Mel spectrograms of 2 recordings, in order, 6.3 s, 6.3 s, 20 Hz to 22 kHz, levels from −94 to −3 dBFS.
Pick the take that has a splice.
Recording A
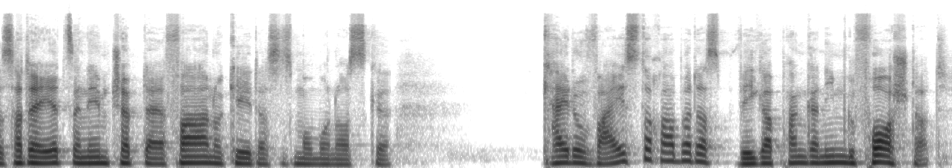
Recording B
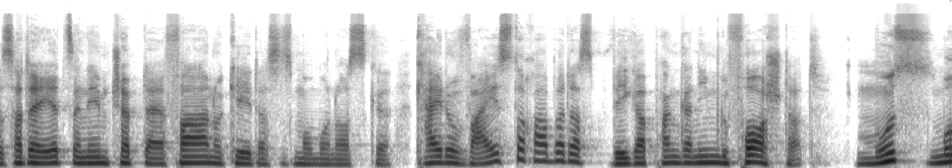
B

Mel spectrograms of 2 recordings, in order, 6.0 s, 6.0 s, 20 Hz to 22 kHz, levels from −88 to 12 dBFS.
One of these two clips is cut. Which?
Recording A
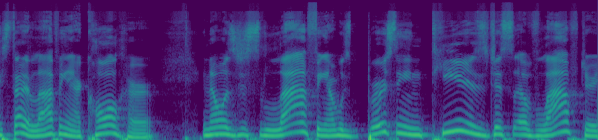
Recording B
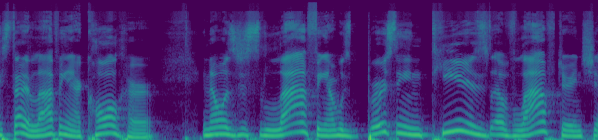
B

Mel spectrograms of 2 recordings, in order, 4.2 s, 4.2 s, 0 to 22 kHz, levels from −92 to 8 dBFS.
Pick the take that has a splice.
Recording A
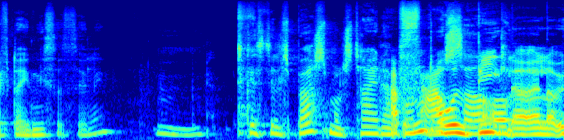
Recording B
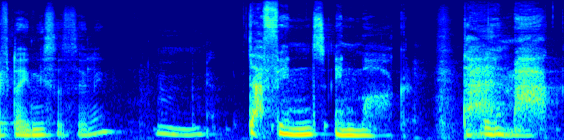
A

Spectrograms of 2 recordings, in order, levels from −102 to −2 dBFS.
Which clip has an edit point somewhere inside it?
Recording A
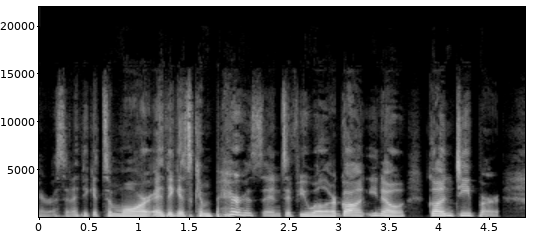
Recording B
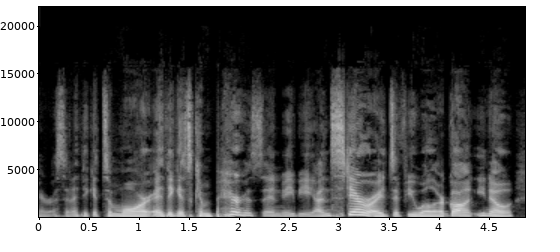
A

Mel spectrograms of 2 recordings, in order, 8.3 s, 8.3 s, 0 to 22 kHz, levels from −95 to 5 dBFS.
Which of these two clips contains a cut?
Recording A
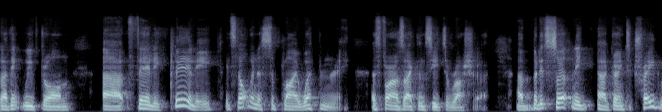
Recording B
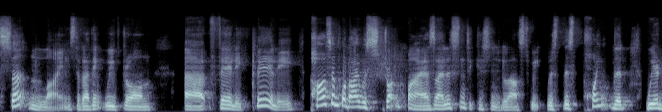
B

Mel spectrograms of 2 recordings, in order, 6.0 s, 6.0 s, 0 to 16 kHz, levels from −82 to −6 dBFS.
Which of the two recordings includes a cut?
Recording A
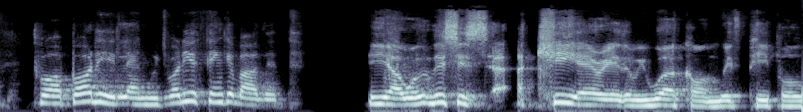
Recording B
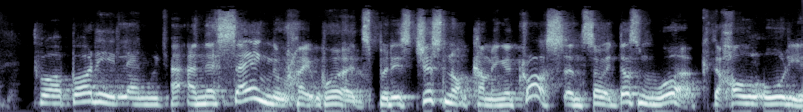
B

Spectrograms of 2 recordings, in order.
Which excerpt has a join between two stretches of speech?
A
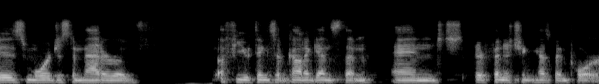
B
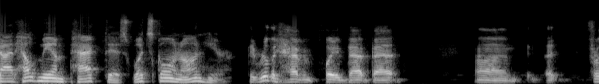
B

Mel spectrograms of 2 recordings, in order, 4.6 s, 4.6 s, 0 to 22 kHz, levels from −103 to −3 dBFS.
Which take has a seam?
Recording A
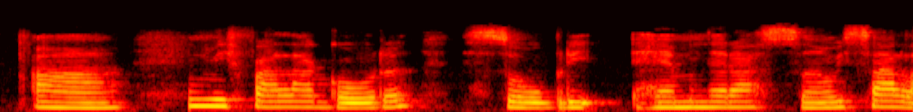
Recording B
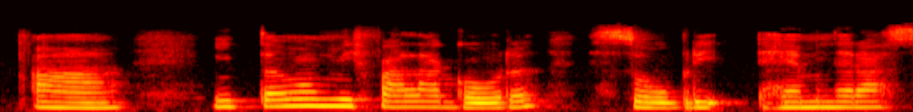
A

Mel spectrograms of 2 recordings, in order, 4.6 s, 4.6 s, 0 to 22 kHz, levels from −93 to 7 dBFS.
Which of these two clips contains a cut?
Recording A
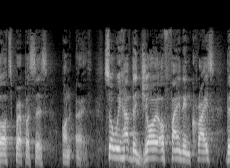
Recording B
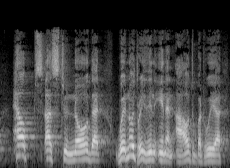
B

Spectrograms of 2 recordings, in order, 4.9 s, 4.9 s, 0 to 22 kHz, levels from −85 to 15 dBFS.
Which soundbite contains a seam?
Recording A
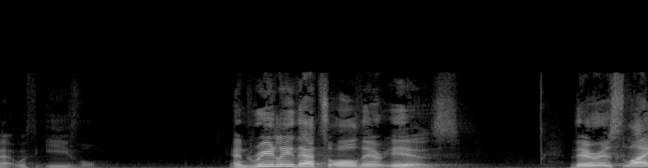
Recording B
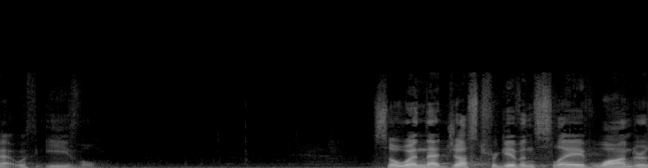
A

